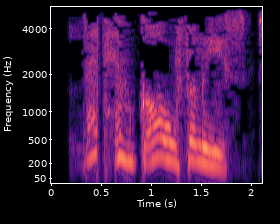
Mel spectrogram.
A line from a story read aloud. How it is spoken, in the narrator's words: said Claude urgently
